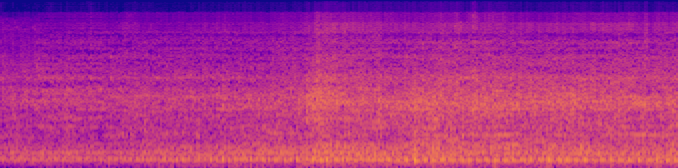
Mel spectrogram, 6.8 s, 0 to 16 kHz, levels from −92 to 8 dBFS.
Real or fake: fake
